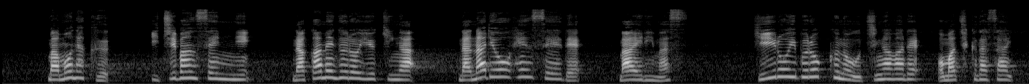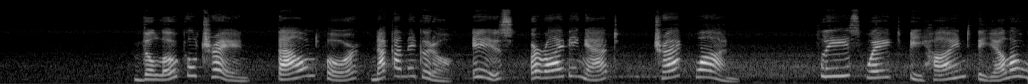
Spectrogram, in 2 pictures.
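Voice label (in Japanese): 茅場町駅, 1番線 接近放送, 女声, 7両編成, TOA天井型での収録です; 放送は「中目黒行 (7両編成)」です。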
